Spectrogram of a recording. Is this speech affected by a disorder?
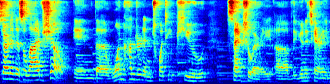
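No.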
